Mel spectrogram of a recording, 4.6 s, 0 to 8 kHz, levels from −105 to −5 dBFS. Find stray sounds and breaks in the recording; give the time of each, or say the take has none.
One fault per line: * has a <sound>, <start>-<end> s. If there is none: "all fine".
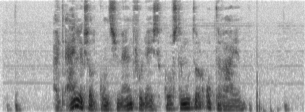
* has a thud, 3.8-4.1 s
